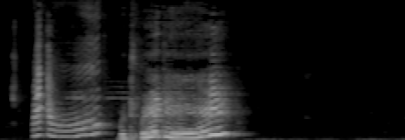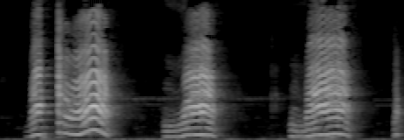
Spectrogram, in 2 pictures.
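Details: Pet parrot speaking Hindi, saying it wants roti and calling for mummy: a quick run of arched, nasal, speech-like syllables, a pause, then three more rising-falling words with faint low background rumble.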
